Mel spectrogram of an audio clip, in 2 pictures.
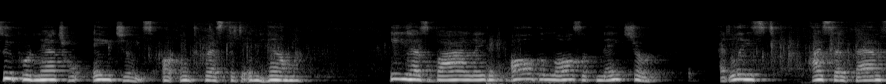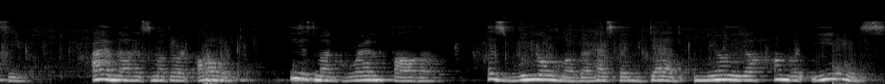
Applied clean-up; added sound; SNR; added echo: neural separator model SepFormer DNS4.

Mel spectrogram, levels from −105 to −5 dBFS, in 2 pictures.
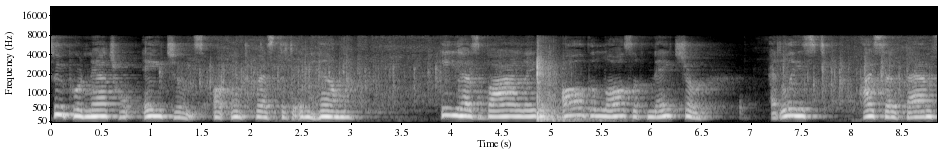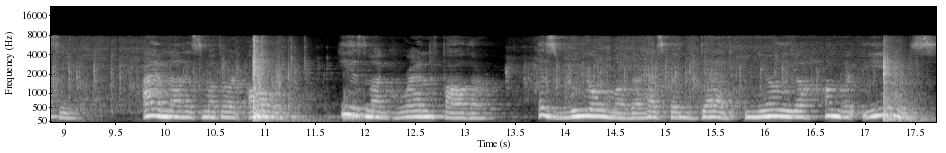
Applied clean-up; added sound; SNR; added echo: none; Sliding door; 12 dB; reverberation time 0.7 s.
